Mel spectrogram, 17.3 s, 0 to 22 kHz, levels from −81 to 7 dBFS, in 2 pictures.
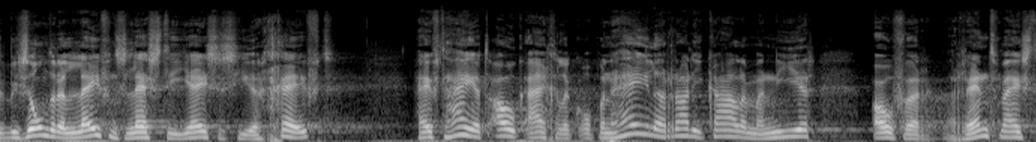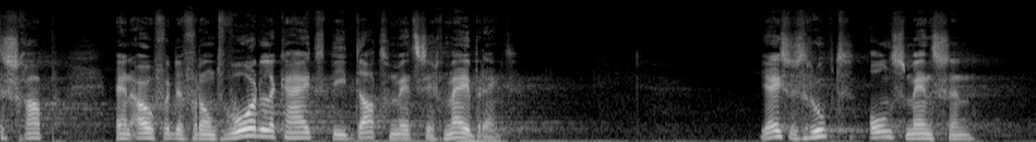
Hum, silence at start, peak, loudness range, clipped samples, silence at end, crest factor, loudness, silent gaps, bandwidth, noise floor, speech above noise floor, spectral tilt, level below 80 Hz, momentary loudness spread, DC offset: none; 0 s; -4 dBFS; 6 LU; under 0.1%; 0.5 s; 16 dB; -19 LUFS; none; 16.5 kHz; -54 dBFS; 35 dB; -5.5 dB/octave; -42 dBFS; 11 LU; under 0.1%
